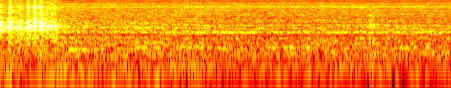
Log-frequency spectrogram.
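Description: Faint steady room hiss, with a brief dry rustle right at the start as crushed crispy flakes settle onto the marinated chicken wings.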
